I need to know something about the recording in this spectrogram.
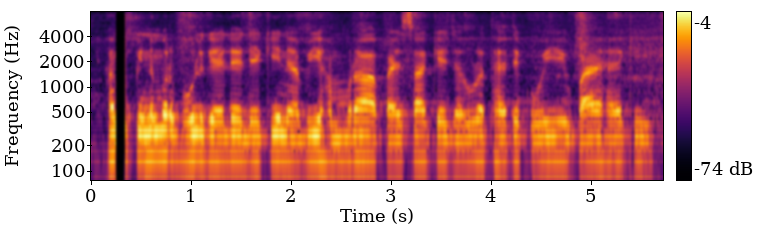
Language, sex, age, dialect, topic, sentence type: Magahi, male, 56-60, Northeastern/Surjapuri, banking, question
